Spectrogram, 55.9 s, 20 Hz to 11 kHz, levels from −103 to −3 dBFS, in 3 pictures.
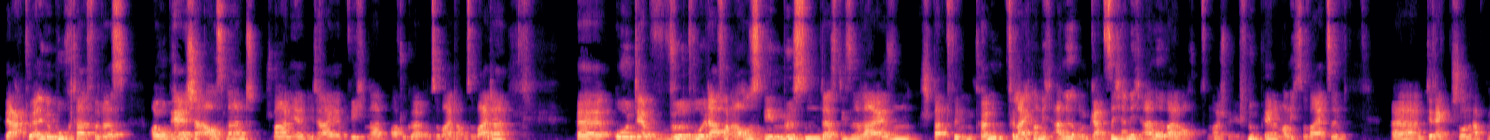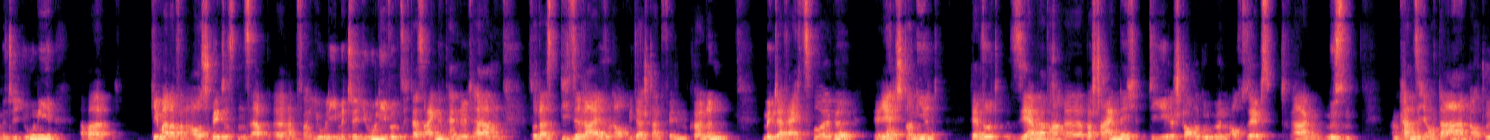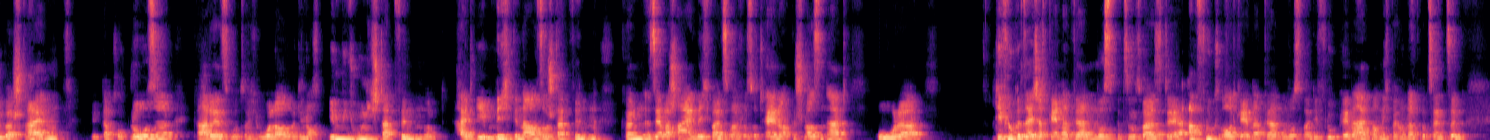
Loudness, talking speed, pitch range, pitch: -21 LUFS, 165 wpm, 150-195 Hz, 165 Hz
